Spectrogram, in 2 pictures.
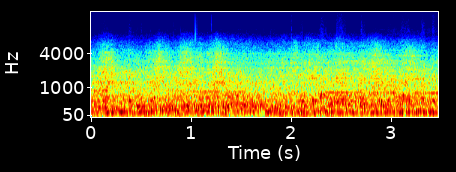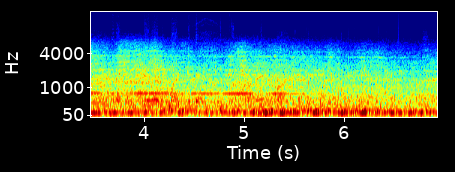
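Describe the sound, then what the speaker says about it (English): A Qatar Cargo Boeing 777 freighter departs from Los Angeles International Airport, its jet engines producing a loud, sustained roar that stays close and constant, with a brief voice in the background. "That is Qatar Cargo Flight 58 Alpha departing to Liège on a 777 freighter"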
